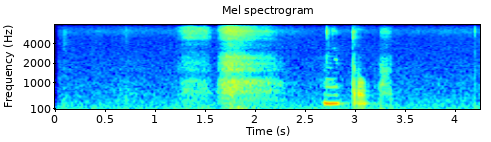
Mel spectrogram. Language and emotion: Russian, sad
